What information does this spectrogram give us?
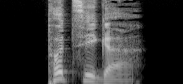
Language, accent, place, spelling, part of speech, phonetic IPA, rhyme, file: German, Germany, Berlin, putziger, adjective, [ˈpʊt͡sɪɡɐ], -ʊt͡sɪɡɐ, De-putziger.ogg
- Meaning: 1. comparative degree of putzig 2. inflection of putzig: strong/mixed nominative masculine singular 3. inflection of putzig: strong genitive/dative feminine singular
